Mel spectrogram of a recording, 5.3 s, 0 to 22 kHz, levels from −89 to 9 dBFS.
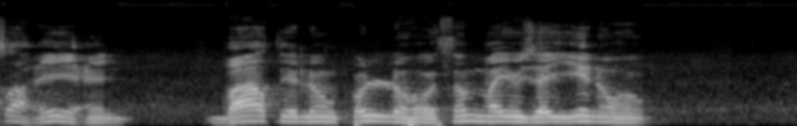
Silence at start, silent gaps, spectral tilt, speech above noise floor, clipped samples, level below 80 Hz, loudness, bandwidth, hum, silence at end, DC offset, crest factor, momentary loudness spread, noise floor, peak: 0 s; none; -7.5 dB/octave; 36 dB; under 0.1%; -46 dBFS; -23 LUFS; 11 kHz; none; 1.05 s; under 0.1%; 16 dB; 11 LU; -59 dBFS; -8 dBFS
